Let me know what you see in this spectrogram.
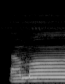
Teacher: उसके बाद मीम अलिफ ज़बर मा, यानी अलिफ मद्दा है तो खींचेंगे एक अलिफ के बराबर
